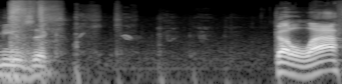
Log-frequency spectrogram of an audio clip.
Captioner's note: crew laughs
